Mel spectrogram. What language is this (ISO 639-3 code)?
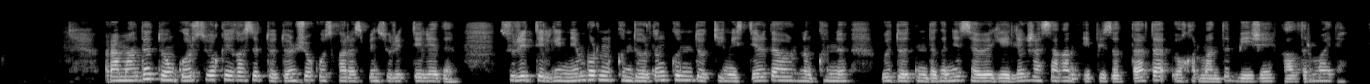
kaz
